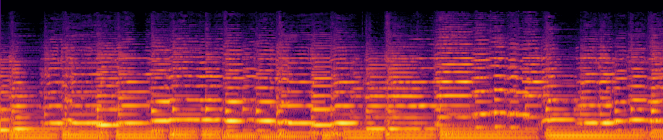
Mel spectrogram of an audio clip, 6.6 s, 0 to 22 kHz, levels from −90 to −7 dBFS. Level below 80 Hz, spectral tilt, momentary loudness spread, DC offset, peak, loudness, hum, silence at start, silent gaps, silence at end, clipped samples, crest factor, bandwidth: -34 dBFS; -6 dB/octave; 4 LU; under 0.1%; -6 dBFS; -20 LUFS; none; 0 s; none; 0 s; under 0.1%; 14 dB; 15 kHz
